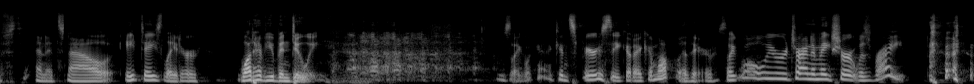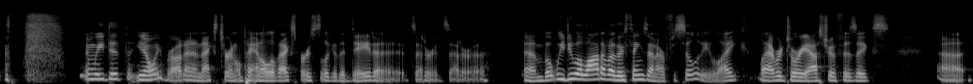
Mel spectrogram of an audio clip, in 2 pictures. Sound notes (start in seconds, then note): 3.4 audience laughing; 9.3 laughs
